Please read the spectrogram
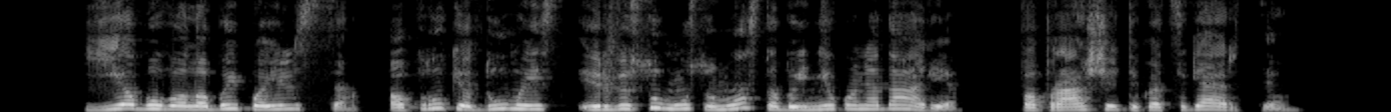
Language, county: Lithuanian, Kaunas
